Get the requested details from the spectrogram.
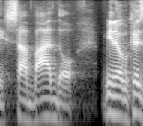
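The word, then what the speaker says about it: sábado: different letter so here we've got an accent on the a the first day so everybody's saying sabado sabado there you go now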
